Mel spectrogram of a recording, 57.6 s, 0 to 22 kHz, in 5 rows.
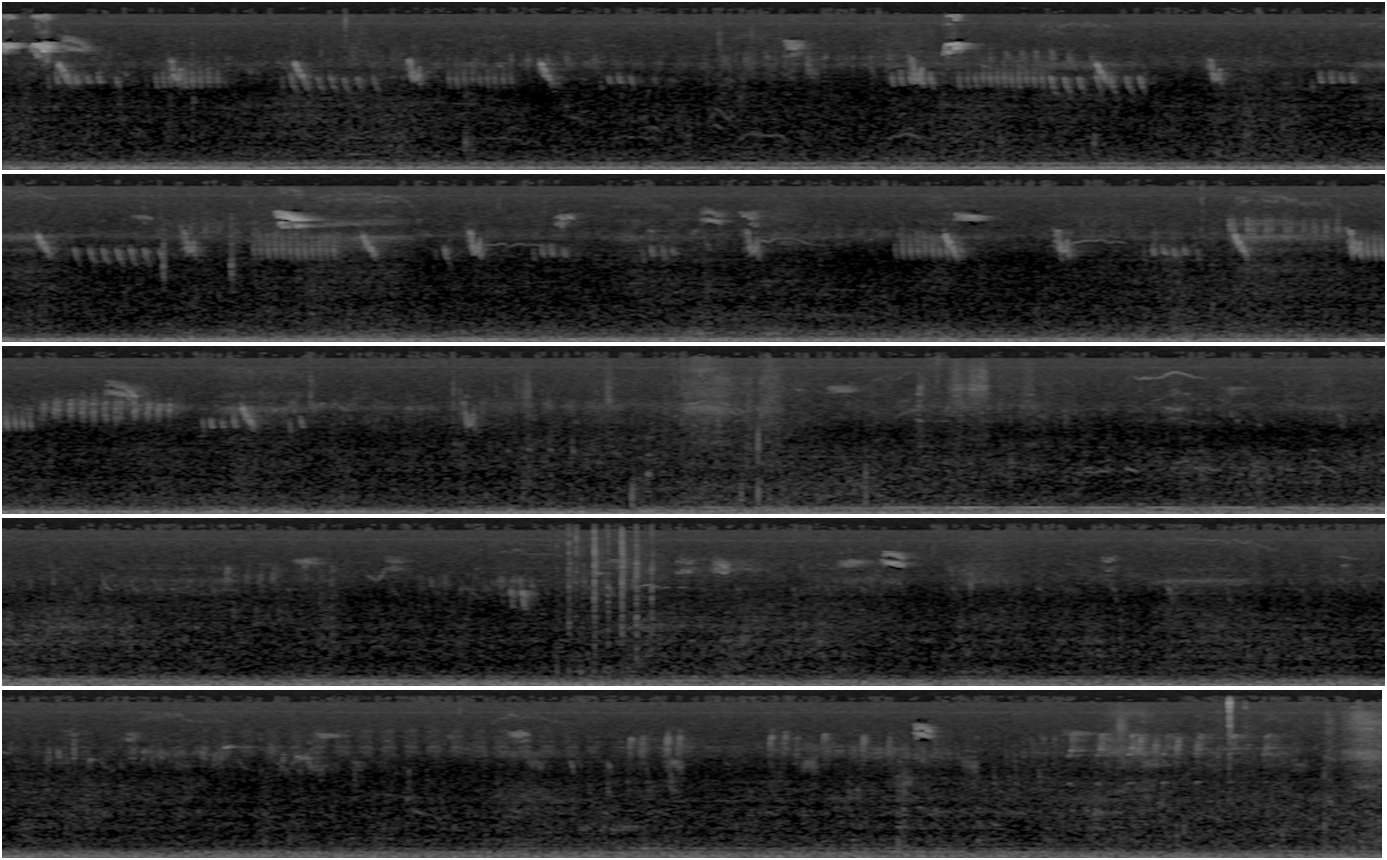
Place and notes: Paxi, Greece - Dawn above Lakkos Beach, Paxos, Greece
Recording from villa above Lakkos Beach on Paxos Island, Greece. Made on 22nd June 2016 possibly around 6am in the morning. Bird sounds include Green Finch and other unidentified birds.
